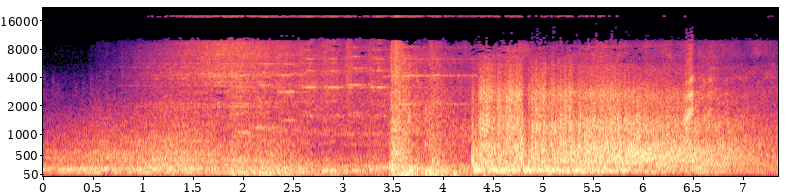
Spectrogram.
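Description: An Iraqi tank fires a shell with a sharp, heavy blast during a battle, then a second later a loud explosion erupts into a sustained roaring rumble, all over a steady background of wind-like noise.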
